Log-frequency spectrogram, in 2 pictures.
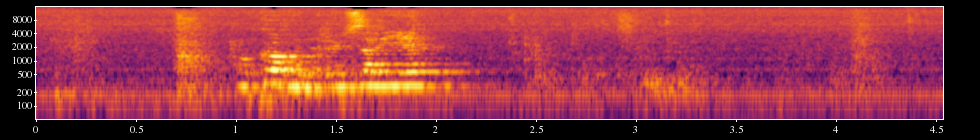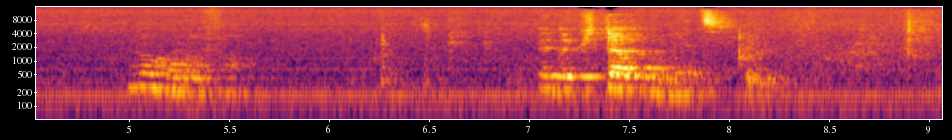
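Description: A young woman speaks theatrically through a microphone, in short bursts with pauses.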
